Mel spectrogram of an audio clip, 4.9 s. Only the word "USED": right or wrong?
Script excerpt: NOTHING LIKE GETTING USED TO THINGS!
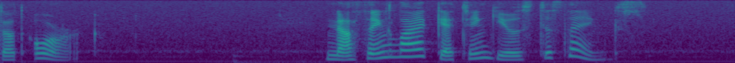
right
